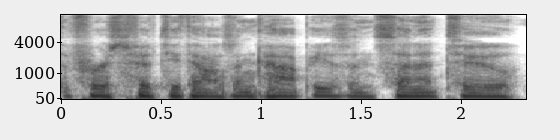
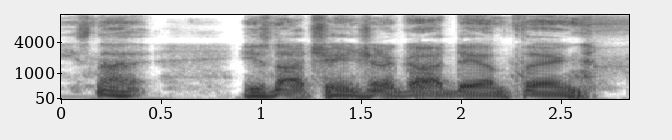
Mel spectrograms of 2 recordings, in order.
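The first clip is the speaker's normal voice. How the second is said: gruff, creaky, rough-edged grumble; 4 semitones higher than usual. Retelling how Mort cut in across the table: gruff voice imitating Mort. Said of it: "I'm using this gruff voice".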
